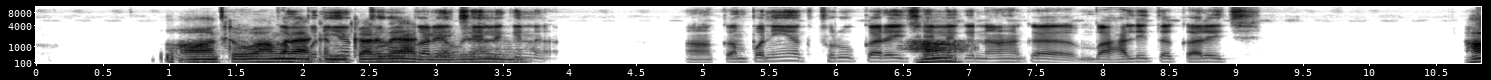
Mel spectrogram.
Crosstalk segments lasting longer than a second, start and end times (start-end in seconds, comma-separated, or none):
1.8-3.7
